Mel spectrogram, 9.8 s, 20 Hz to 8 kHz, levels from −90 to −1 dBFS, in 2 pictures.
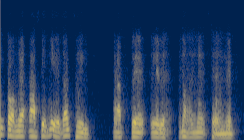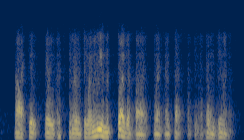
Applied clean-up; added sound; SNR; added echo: neural mask model DeepFilterNet 3.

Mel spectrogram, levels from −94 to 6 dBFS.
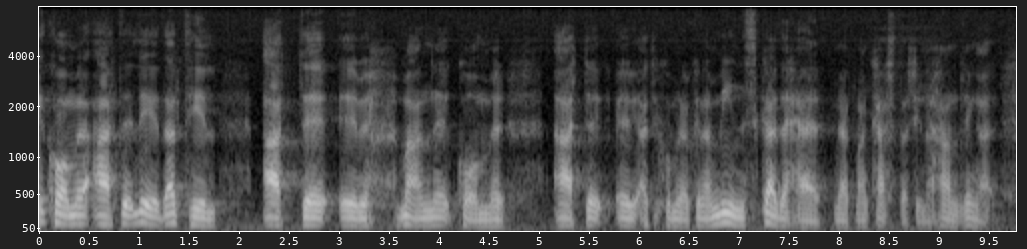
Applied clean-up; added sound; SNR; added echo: none; none; none; none.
